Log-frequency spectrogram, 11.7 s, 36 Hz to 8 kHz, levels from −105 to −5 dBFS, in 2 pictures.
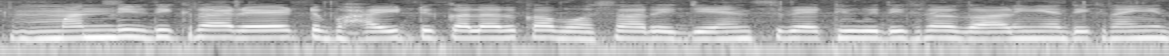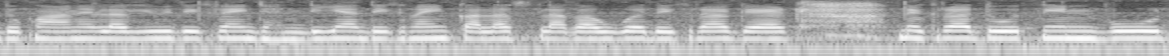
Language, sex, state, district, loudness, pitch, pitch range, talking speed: Hindi, female, Bihar, Sitamarhi, -14 LUFS, 195 Hz, 190-205 Hz, 230 wpm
